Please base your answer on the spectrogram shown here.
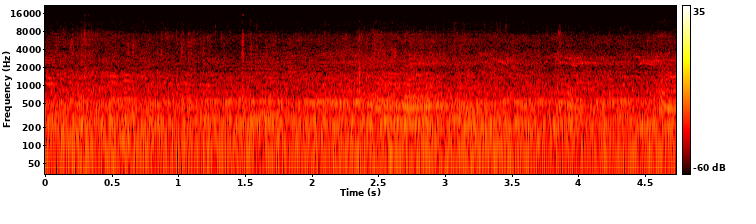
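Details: Calm, gentle honey bee colony buzzing while its hive is opened for inspection: an even, unbroken low drone that holds level for the whole stretch, with a mid-pitched humming band on top.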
